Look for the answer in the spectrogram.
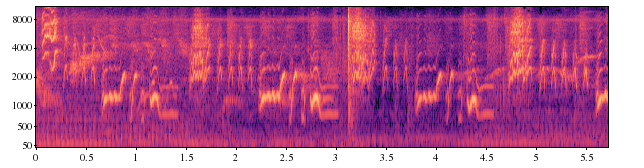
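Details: Mating sound of a white-rumped shama meant to make a male sing: repeated whistled phrases with upswept and looping notes, mixed with quick high chips, over a steady low hum.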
